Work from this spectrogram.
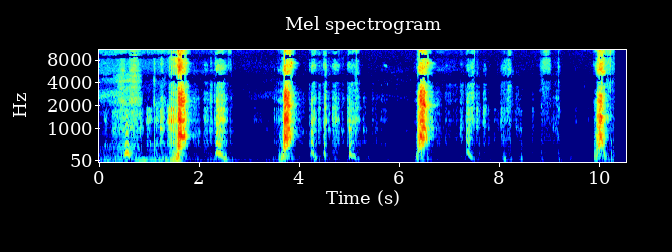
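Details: Small pet dog nicknamed Whipper Snapper, playfully biting a finger, gives four sharp, high yappy barks spaced a few seconds apart, with soft whines and small grunting sounds between them in a quiet room.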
